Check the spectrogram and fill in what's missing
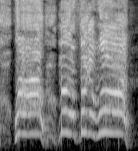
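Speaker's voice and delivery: very high, drawn-out whoop of relief; euphoric shout. Retold or imitated. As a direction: let out a wild high holler, acting out the escape. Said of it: "That was the feeling".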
